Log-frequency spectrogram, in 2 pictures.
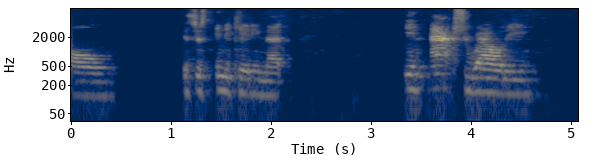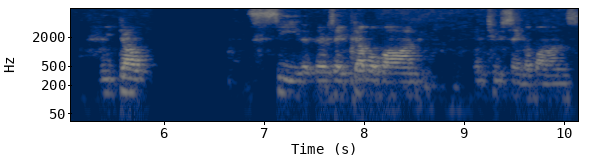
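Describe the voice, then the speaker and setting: A man with medium pitch and a somewhat breathy voice speaks at a fairly slow pace, with fairly even intonation. His loudness swings widely, and his pauses are long and frequent. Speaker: chemistry teacher. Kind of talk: lecture.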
